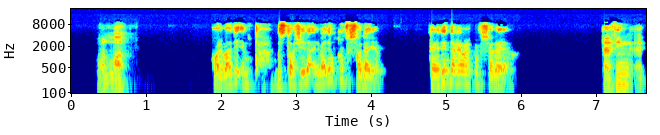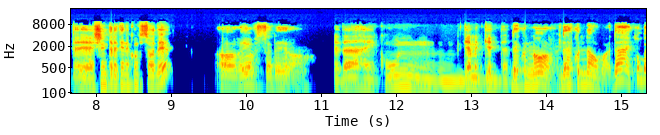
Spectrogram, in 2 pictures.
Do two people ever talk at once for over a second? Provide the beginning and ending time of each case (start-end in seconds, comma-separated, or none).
none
